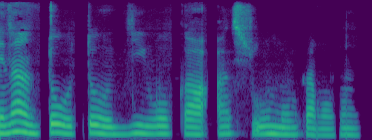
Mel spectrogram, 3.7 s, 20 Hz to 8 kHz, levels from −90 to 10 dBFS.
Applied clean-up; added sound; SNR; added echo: neural mask model Resemble Enhance denoiser.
